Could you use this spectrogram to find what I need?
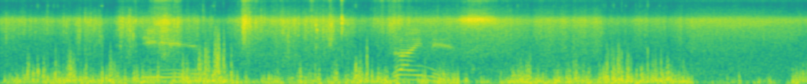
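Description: Footsteps crunch through dry leaves and twigs.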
